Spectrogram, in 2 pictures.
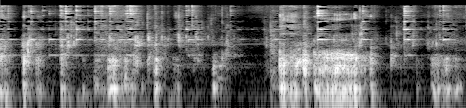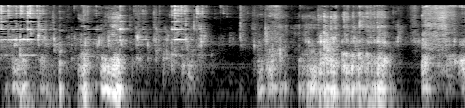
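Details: Boston Terrier gobbling a tuna, egg and kibble dinner, with low grunting pig-like snorts in rough bursts of one to two seconds, separated by brief pauses, roughly twenty-six per minute.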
